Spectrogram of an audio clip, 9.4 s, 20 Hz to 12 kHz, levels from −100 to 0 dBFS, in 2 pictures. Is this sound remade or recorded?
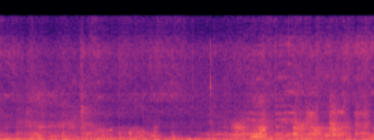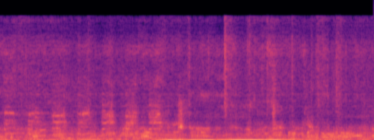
remade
